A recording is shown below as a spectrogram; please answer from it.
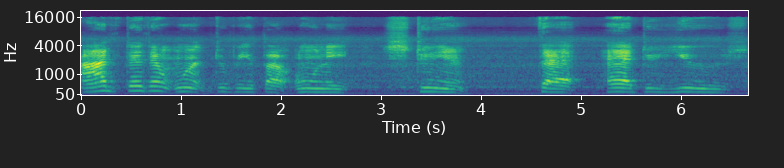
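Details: Apraxia of speech in a female speaker who says she has apraxia.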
